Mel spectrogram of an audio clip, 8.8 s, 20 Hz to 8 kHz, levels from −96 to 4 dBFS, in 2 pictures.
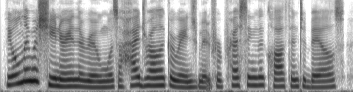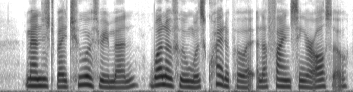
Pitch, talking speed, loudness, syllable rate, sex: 225 Hz, 230 wpm, -16 LUFS, 6.3 syllables/s, female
